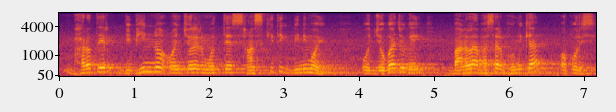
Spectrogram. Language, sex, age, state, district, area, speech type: Bengali, male, 30-45, West Bengal, Purulia, rural, spontaneous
